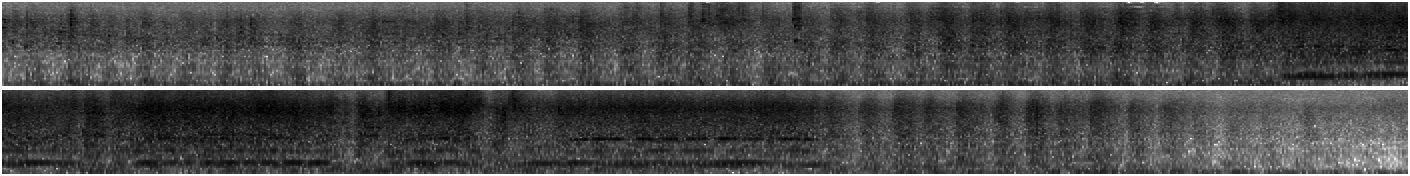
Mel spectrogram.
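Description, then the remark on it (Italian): A steam locomotive train rumbles and clatters steadily throughout, and midway its whistle shrieks in two or three long, loud blasts before the rolling train noise carries on alone. “Non per niente poeti come Walt Whitman e Giosuè Carducci avevano visto nella locomotiva il simbolo del progresso”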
